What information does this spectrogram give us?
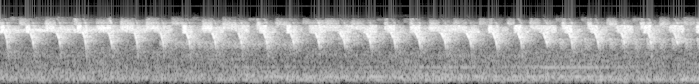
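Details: Canary in a long rolling song: a fast, even trill of rapid high notes pulsing steadily about two or three times a second, dense and clear throughout, with no other sounds.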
